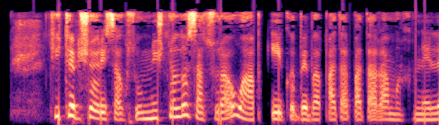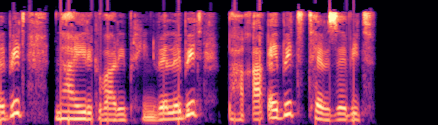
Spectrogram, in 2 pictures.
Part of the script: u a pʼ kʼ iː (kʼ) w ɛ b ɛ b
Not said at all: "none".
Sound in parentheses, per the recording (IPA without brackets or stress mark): kʼ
